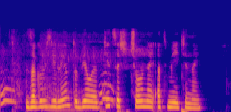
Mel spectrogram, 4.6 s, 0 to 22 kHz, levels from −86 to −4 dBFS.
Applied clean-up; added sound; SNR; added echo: classical method log-MMSE.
